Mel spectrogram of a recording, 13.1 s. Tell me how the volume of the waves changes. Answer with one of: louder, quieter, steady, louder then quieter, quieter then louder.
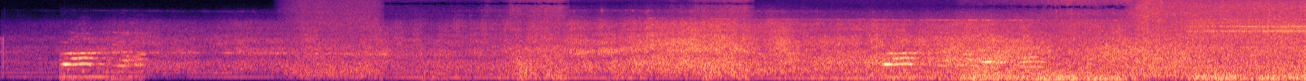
louder.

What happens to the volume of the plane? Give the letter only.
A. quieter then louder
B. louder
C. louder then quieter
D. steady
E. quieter
B.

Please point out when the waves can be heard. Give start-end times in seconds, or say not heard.
2.8-13.0.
